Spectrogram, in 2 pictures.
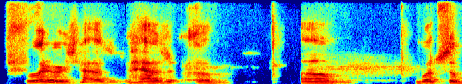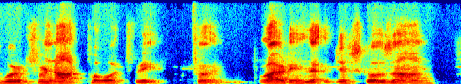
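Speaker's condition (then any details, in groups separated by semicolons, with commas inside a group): Parkinson's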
